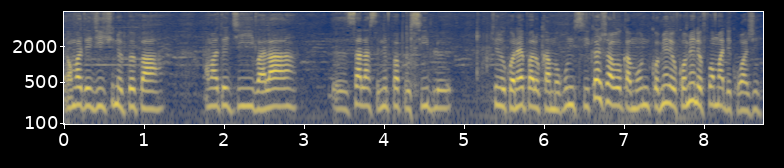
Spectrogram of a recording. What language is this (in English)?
French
